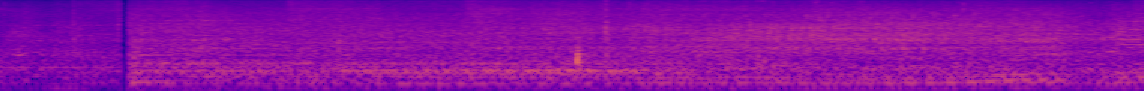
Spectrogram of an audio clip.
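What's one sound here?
A pickup truck's engine idles nearby with a steady low rumble.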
